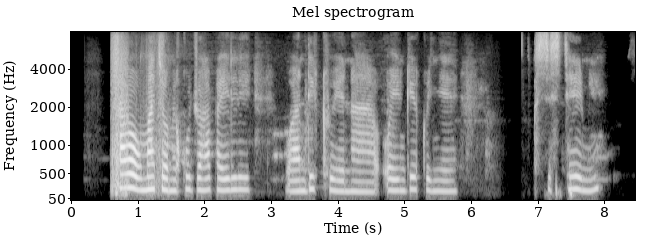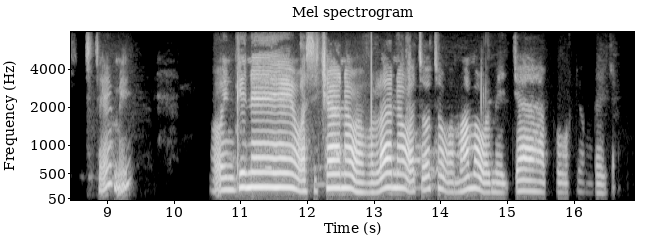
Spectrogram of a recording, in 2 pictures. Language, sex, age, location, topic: Swahili, female, 25-35, Wajir, government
